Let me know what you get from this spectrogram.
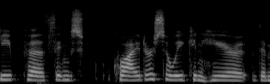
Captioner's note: speaking French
